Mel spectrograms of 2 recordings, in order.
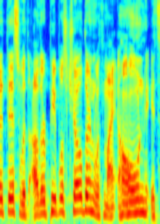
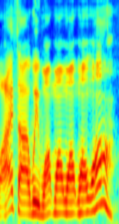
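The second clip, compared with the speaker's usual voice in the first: mock wah-wah lecture climbing higher and louder; exasperated wah wah; 3 semitones higher, 5 dB louder than usual. Frustrated parent repeating the same lecture, as rising mock wah-wah. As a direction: ham up the nagging parent until it's pure noise. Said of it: "And you go".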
